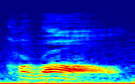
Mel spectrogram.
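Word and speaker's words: Chorale: r a l it has an e at its end therefore the proper pronunciation of this word has the accent on the second syllable Coral this kind of composition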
